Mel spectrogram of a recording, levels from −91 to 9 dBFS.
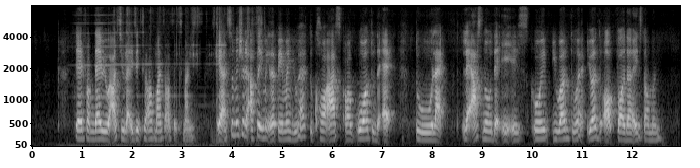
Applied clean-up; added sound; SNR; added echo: neural separator model SepFormer DNS4.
